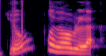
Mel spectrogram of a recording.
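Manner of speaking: put-on "Yo puedo hablar" in a foreign gringo accent; mock gringo Spanish accent. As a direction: speak Spanish like an American learner. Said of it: "tipo como gringo".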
